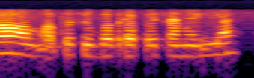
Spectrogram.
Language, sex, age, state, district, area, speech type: Odia, female, 45-60, Odisha, Gajapati, rural, conversation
